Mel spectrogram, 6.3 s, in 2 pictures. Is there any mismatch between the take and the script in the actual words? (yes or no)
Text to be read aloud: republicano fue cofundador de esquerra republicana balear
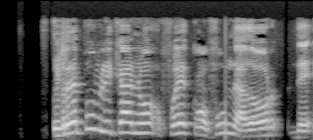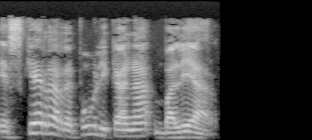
no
